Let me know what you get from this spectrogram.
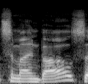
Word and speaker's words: Simone Biles: That's right, Simone Biles, after what was a magnificent performance at the US Championships over the weekend.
